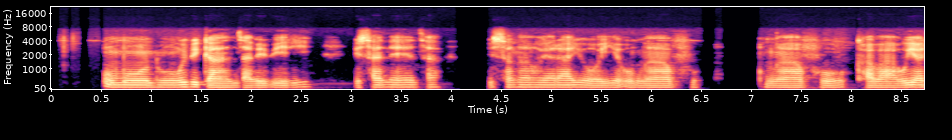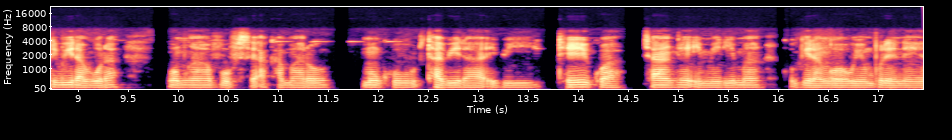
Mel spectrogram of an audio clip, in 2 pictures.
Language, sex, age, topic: Rundi, female, 18-24, agriculture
